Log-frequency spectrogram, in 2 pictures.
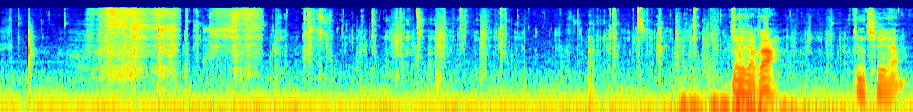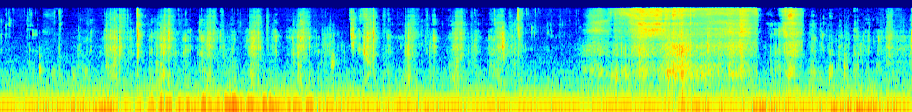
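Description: A young man slurps noodles loudly close to a microphone.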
